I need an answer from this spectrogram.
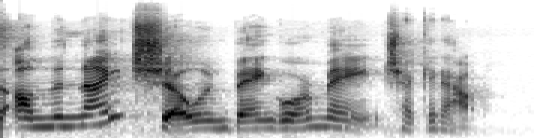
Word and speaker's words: Bangor: There's a certain sensitivity about how you pronounce the name of this city. Yeah, it's Bangor.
